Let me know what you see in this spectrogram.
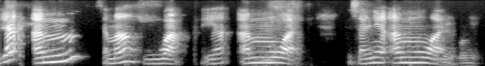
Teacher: karena mim dengan harful waw itu sudah sama-sama dari dua bibir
